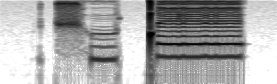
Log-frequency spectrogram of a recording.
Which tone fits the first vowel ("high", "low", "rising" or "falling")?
low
